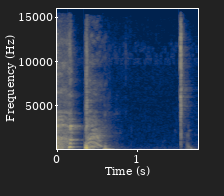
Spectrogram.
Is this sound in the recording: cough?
yes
